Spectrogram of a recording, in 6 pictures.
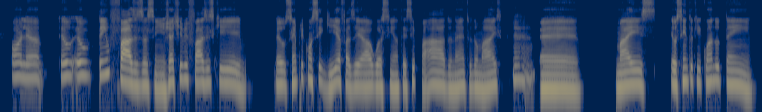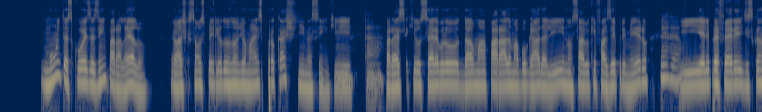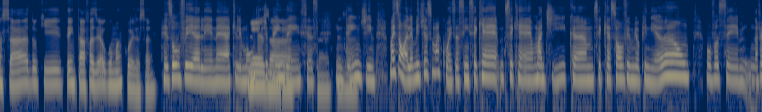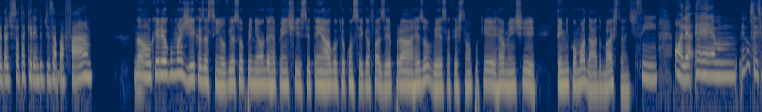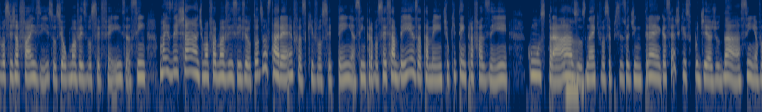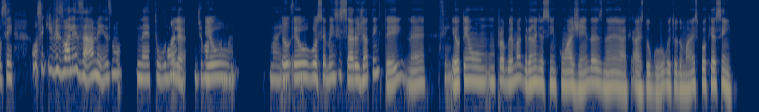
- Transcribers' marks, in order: other background noise; other noise
- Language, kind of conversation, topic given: Portuguese, advice, Como você costuma procrastinar para começar tarefas importantes?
